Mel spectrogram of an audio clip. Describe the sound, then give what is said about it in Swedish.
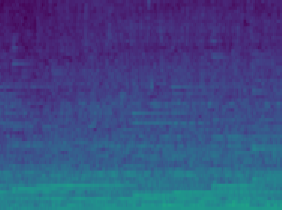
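A dishwasher runs steadily, its water spraying in a constant rain-like patter over a low motor hum, with no voices. “This is a diskmaskin.”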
